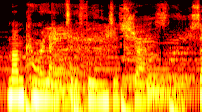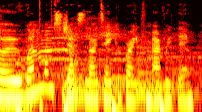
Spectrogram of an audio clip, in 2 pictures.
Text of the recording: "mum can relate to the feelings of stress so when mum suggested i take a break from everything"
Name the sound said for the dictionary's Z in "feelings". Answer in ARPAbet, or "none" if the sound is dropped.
Z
